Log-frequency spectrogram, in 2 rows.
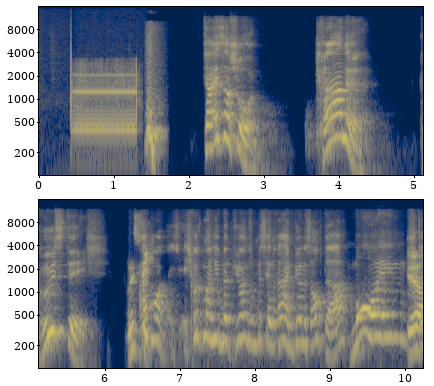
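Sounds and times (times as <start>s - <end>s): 
steady electronic telephone tone from a green telephone placing a call: 0.4s - 1.4s
speech: 2.2s - 3.0s, 3.7s - 4.4s, 5.1s - 10.2s.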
